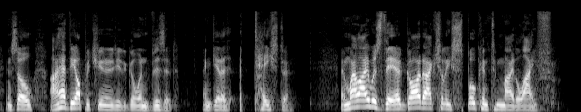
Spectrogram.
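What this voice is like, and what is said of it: Irish accent. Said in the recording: “I have an Irish accent”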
